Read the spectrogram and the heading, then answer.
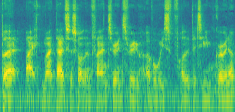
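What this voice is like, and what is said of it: English accent. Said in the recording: “I unfortunately picked up the English accent”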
